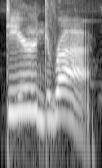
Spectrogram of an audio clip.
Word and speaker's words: Deirdre: sonnet or something hi didi Deirdre I know it's got that tricky second syllable but I figured it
